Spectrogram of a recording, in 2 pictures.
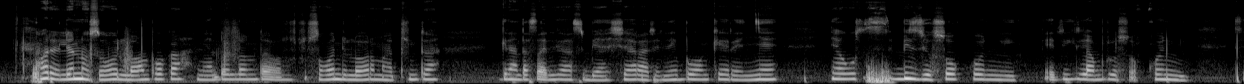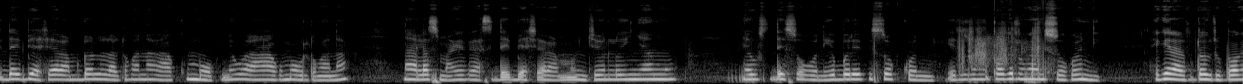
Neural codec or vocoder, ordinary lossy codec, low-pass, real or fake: none; none; none; real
